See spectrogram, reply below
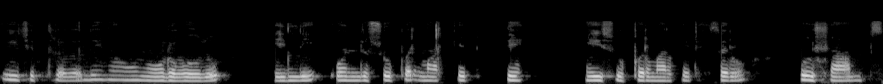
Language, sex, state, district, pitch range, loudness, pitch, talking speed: Kannada, male, Karnataka, Bijapur, 180-210 Hz, -20 LUFS, 190 Hz, 95 wpm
